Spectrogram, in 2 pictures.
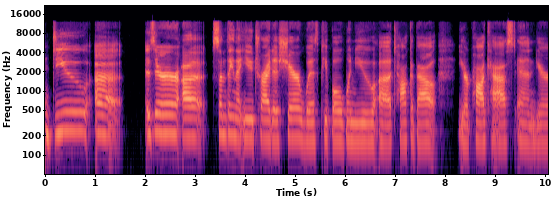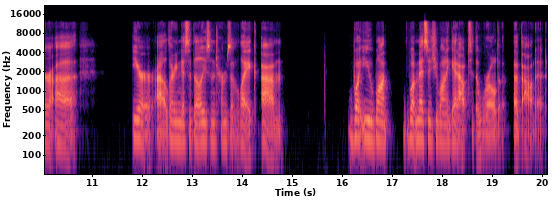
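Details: Adult speaker; ordinary speech.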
